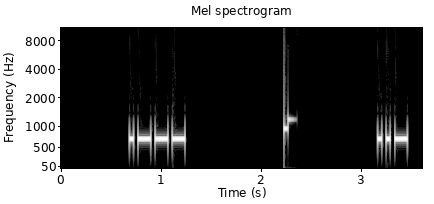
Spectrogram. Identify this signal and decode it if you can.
Morse code, heard as a keyed tone, about 27 wpm, 700 Hz. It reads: J U
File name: Single-Letter-Number-28wpm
